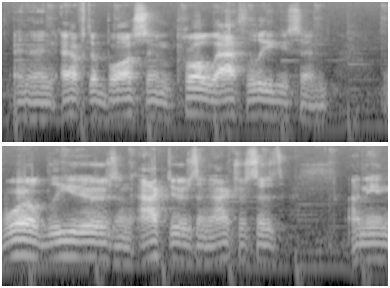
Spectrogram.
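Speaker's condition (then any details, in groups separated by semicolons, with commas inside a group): ALS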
